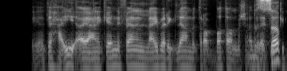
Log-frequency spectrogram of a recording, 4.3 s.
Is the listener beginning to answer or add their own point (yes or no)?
yes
